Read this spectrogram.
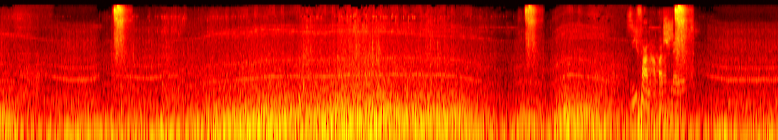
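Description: A bus engine hums and rises in pitch as it speeds up, then drops as it slows.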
